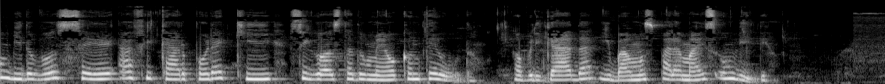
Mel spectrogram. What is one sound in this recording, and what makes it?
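A young woman talks animatedly and close up.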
